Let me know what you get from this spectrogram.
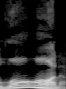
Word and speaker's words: lawn: Lawn. It has sort of an aw. – Mm-hmm. – And then Lon Chaney is just ah. – Okay. L-O-N.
